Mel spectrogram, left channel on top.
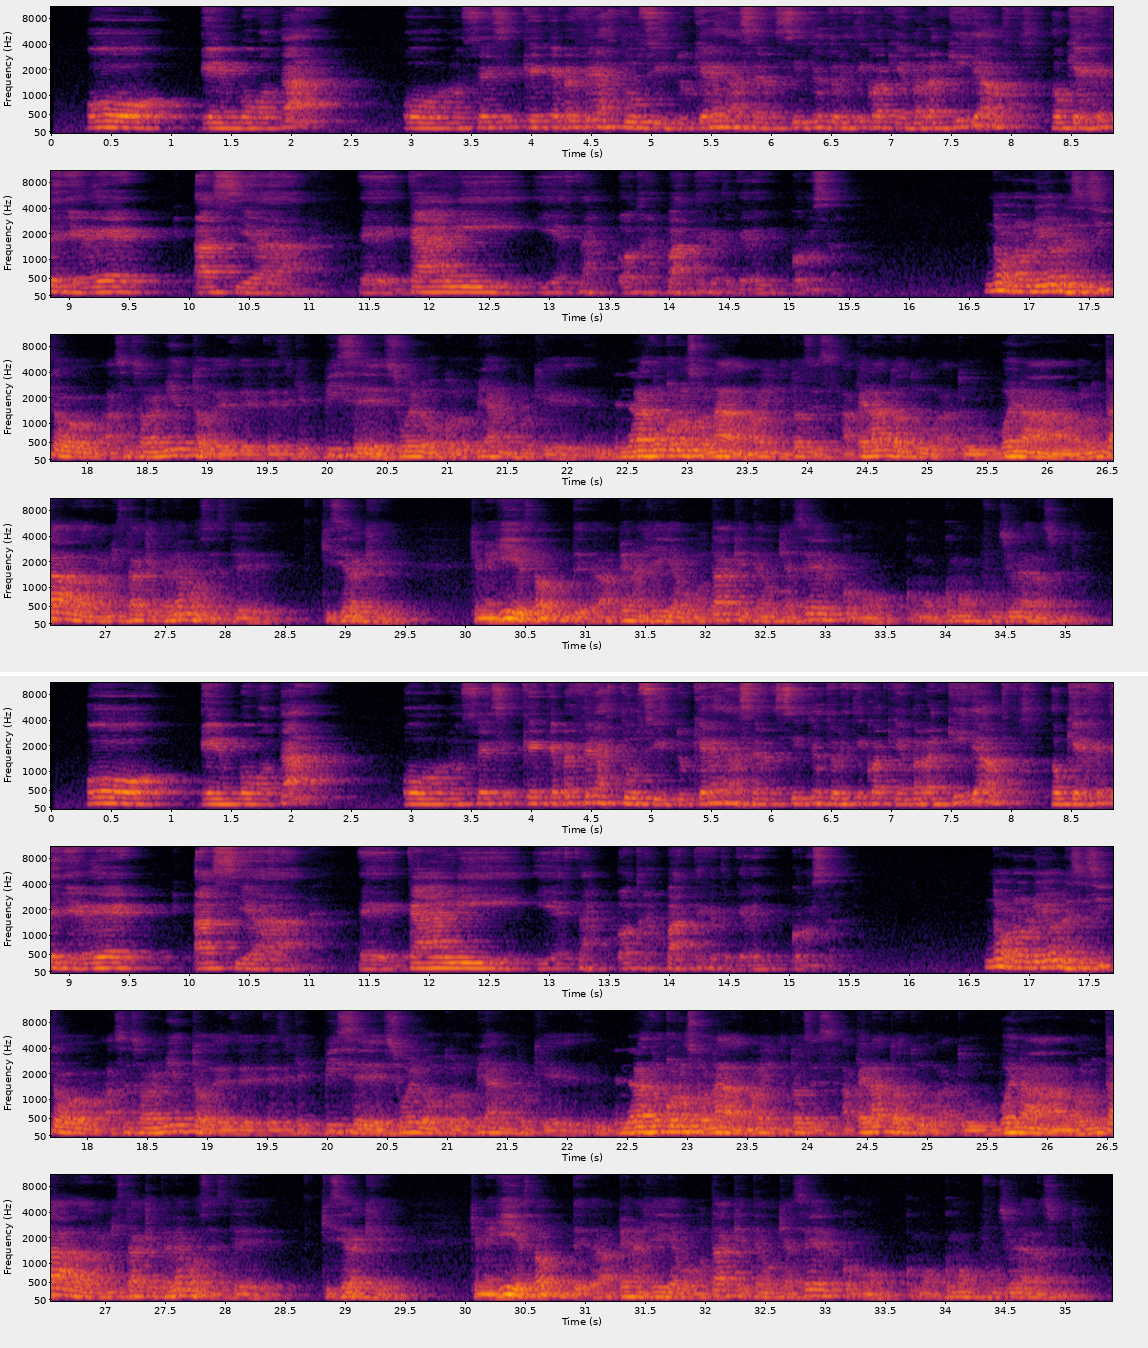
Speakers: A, on the right; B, on the right.
A: o en Bogotá o no sé si, ¿qué, qué prefieras tú? Si tú quieres hacer sitios turísticos aquí en Barranquilla o, o quieres que te lleve hacia eh, Cali y estas otras partes que tú quieres conocer.
B: No, no, no, yo necesito asesoramiento desde, desde que pise suelo colombiano, porque entenderás, no conozco nada, ¿no? Y entonces, apelando a tu, a tu buena voluntad, a la amistad que tenemos, este, quisiera que, que me guíes, ¿no? De- apenas llegue a Bogotá, ¿qué tengo que hacer? ¿Cómo, cómo, cómo funciona el asunto?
